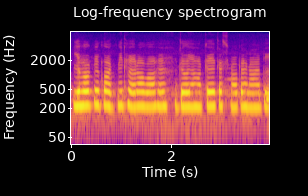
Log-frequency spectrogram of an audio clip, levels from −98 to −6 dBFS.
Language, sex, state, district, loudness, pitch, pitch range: Hindi, female, Odisha, Malkangiri, -15 LUFS, 220 Hz, 215-225 Hz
